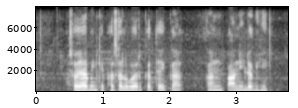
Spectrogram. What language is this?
Chhattisgarhi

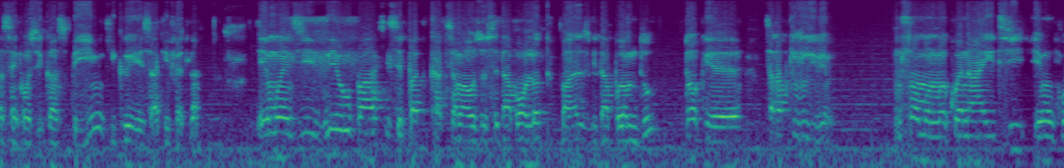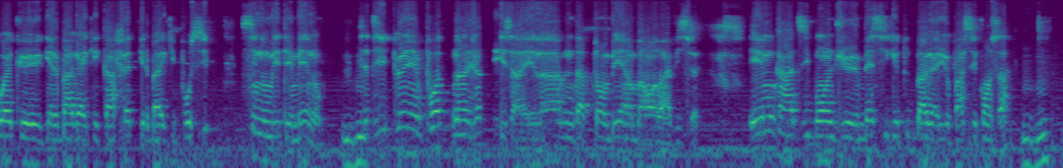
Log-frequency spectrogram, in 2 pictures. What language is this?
French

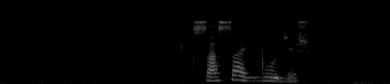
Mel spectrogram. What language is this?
Russian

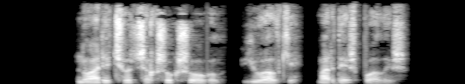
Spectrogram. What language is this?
Mari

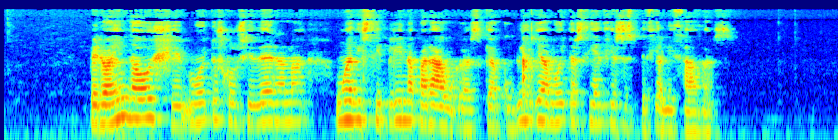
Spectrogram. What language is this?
Galician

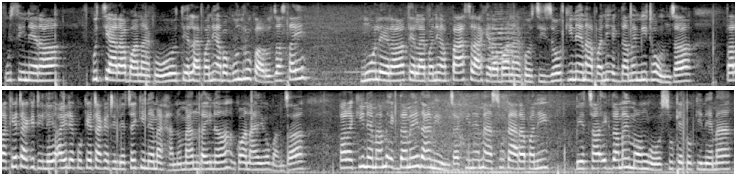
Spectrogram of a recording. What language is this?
Nepali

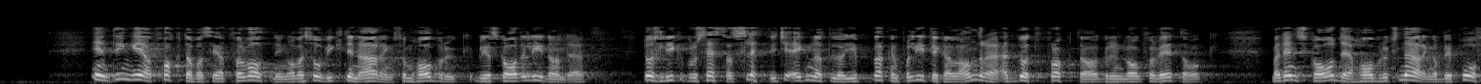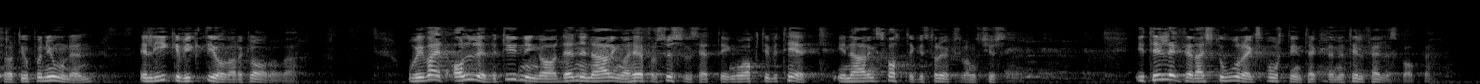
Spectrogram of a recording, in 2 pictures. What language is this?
Norwegian Nynorsk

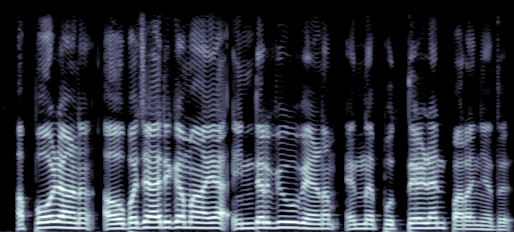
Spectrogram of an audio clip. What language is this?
Malayalam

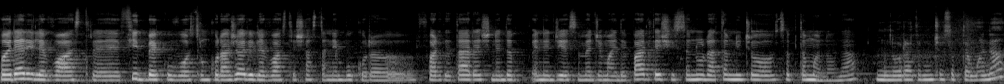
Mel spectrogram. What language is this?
Romanian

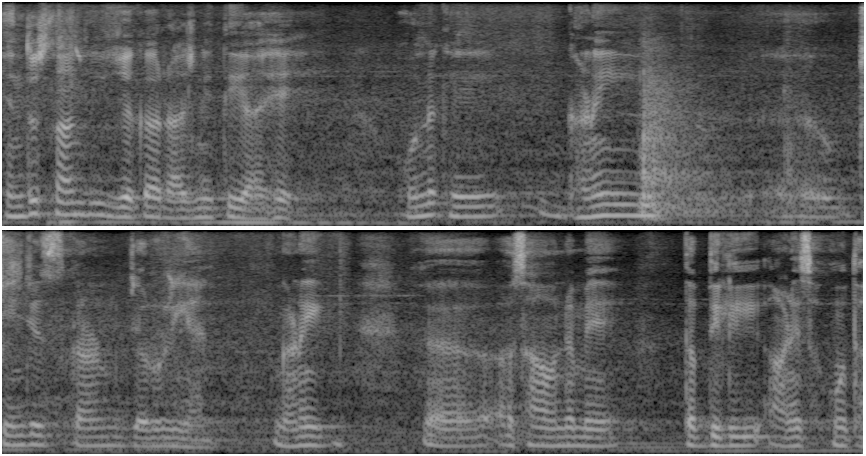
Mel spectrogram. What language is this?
Sindhi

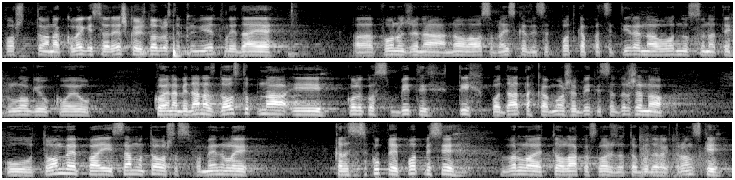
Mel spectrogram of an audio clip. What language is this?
Croatian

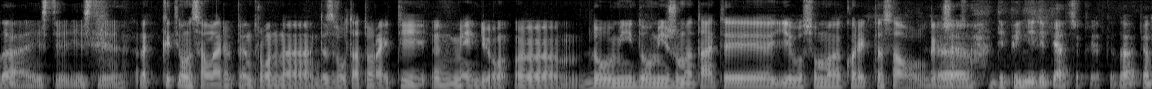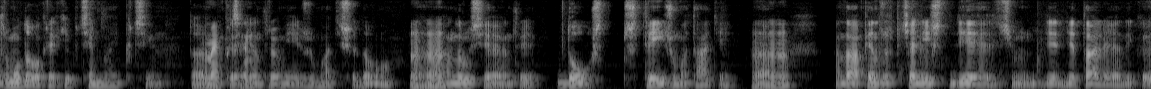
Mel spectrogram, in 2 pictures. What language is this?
Romanian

